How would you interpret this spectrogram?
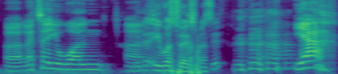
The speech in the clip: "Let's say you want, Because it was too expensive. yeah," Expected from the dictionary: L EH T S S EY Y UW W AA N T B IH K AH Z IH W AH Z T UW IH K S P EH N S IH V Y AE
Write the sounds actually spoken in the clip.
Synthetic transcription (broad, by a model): L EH T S S EY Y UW W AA N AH IH W AH Z T UW IH K S P EH N S IH V Y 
